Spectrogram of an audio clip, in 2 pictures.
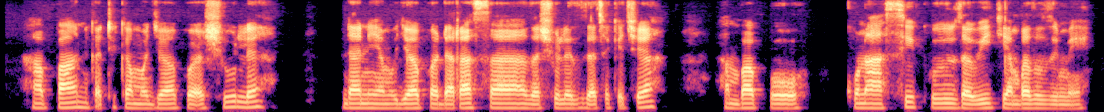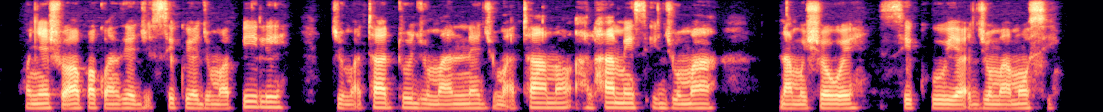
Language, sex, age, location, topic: Swahili, female, 25-35, Kisii, education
